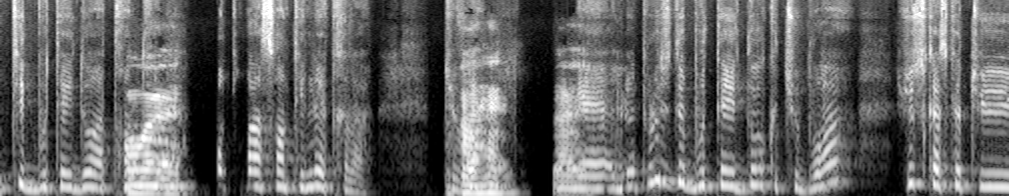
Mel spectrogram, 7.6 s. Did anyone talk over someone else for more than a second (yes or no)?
no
